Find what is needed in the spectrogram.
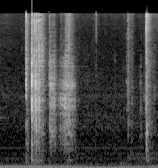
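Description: Makeup items being handled: a short clatter of small hard objects about half a second in, lasting about half a second.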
